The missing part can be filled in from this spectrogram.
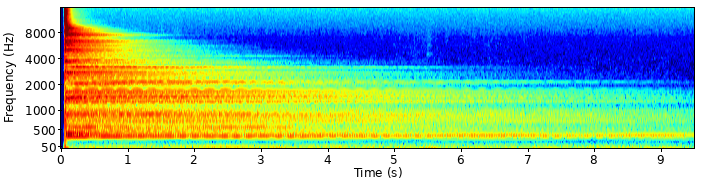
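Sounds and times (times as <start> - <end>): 
dry heavy ride cymbal body of forged bronze alloy: 0.0 - 5.5.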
